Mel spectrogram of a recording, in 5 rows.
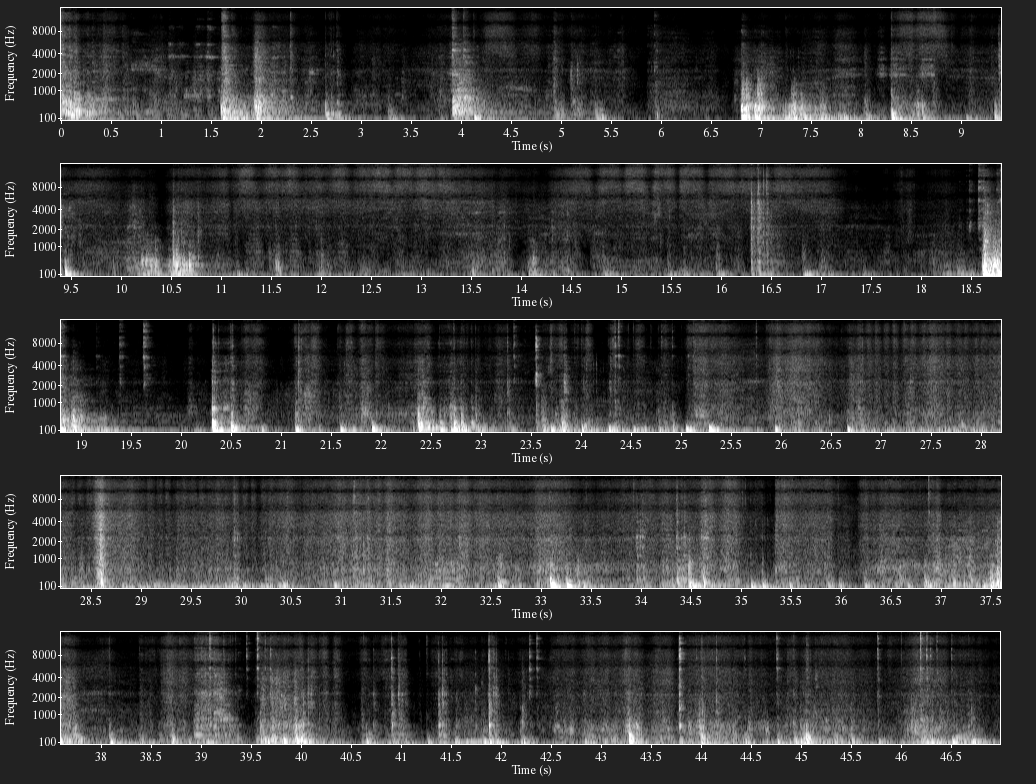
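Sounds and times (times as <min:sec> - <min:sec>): objects knocking and thumping: 0:00.0 - 0:05.6, 0:06.7 - 0:11.0, 0:18.4 - 0:35.6.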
